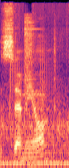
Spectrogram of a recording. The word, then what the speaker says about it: Semillon: So it's renowned for Semillon, obviously. Some people pronounce it Semillon. If you're from the Hunter, it depends.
